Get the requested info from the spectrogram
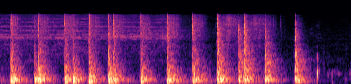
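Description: Rapid hammer blows on a wooden board, about three sharp strikes a second, a dozen or so in a row, stopping just before the end.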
